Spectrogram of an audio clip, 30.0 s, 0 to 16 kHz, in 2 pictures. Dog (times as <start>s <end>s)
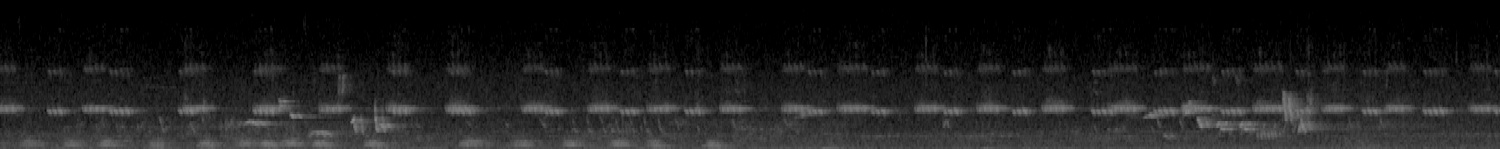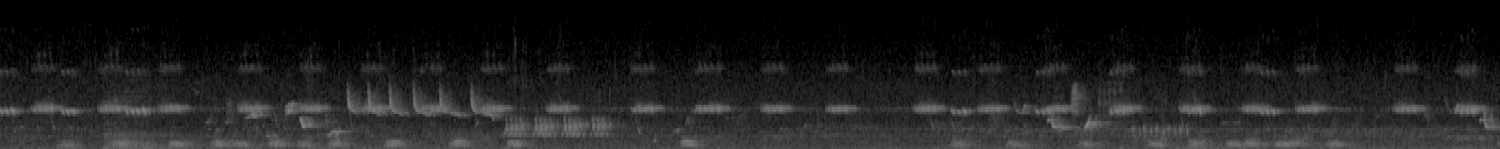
0.2s 3.9s, 4.6s 7.4s, 15.6s 20.4s, 21.8s 22.0s, 24.5s 28.6s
